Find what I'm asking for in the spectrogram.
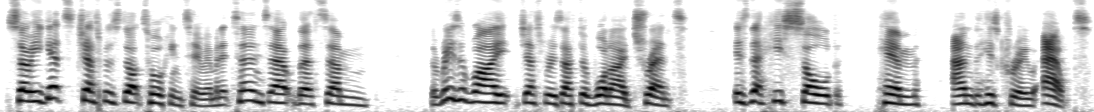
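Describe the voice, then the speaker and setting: A man co-hosting a podcast, casually recapping an episode and bantering, halting a little as he explains. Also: high-pitched, fairly bright tone, clear, resonant tone. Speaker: podcast co-host.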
